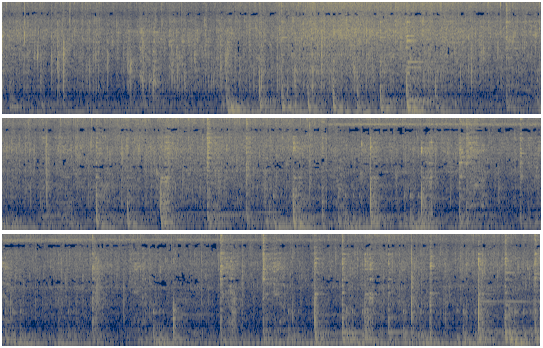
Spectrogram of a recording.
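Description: Sliced shallots and green chillies frying in hot oil in a cheenachatti (wok), a steady sizzle while they are stirred with a spatula that scrapes and taps the pan. The taps grow louder and more separate in the last few seconds.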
